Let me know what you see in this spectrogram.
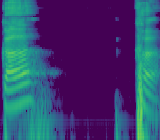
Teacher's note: अघोष की बात करें तो क ख अघोष व्यंजन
